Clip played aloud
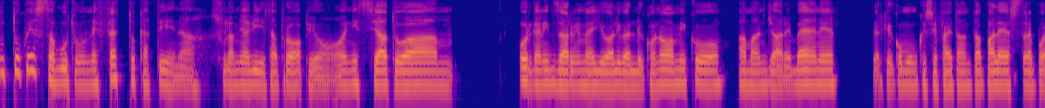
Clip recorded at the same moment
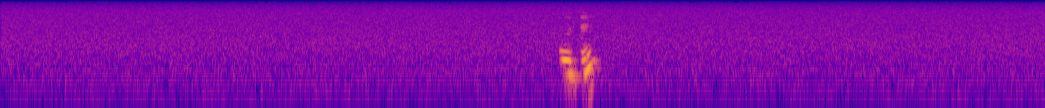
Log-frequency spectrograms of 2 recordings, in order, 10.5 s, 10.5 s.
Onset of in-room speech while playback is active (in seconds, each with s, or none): 5.6 s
